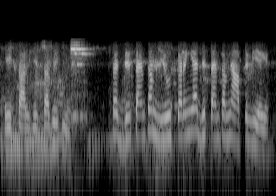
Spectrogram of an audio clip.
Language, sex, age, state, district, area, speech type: Urdu, male, 18-30, Uttar Pradesh, Gautam Buddha Nagar, urban, conversation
